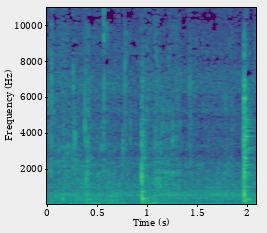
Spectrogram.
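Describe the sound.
Onion and bell pepper fry in a pan with salt while being stirred, giving a faint, continuous sizzle broken by two sharper scraping strokes.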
